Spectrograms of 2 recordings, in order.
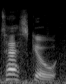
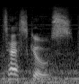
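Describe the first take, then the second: First: The name ends without an s sound. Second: The name ends with an added s sound. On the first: "there's no S, no S at all" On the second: "Scottish people, without fail, all call it Tesco's"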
